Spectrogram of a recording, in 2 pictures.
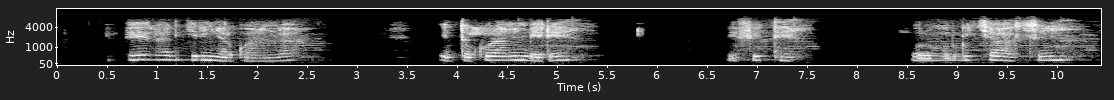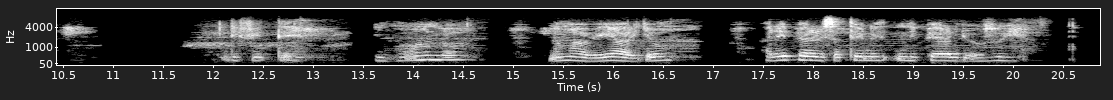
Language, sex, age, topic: Kinyarwanda, female, 25-35, agriculture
